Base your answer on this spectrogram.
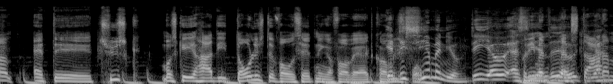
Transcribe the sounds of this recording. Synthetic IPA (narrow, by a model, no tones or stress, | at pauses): ɒmæd̥t͡sʰysɡ̥mɒ̽sɡ̥e̝̰ːɦɑ̈d̥id̥ɒːlisd̥əfɒːuðˠsed̥ne̝ŋɐfɒ̽æʋæːɐe̝d̥̚kʰɒ̽esiːɐmænjo̝d̥e̝jaæsfd̥ḭmænmæssdd̥ɑ̈ːɾɐ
